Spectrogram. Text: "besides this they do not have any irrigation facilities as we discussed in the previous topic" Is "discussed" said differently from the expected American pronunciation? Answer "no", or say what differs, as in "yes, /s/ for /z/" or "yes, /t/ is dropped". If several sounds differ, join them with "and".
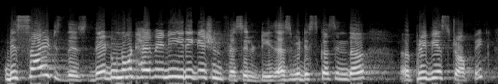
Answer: yes, /t/ is dropped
